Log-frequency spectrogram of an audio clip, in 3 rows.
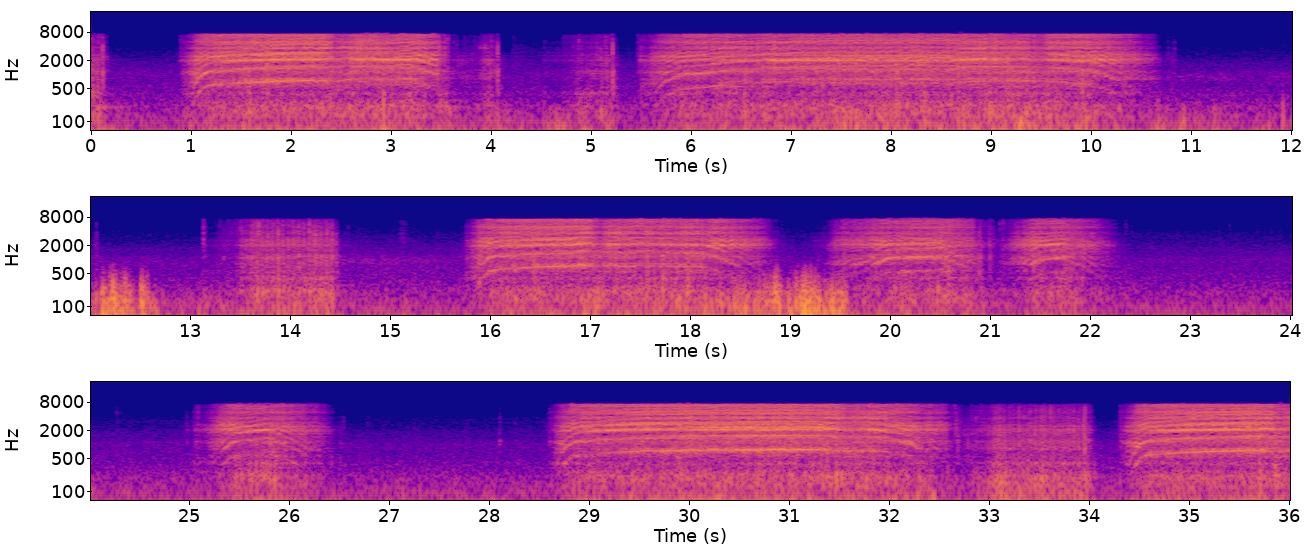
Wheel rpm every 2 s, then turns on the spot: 80, 130, 20, 170, 180, 10, 10, 20, 170, 60, 70, 10, 30, 10, 100, 190, 40, 140.
12-14 32-34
